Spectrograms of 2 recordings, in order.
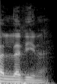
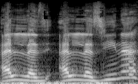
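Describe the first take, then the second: First: The middle consonant sounds like a voiced th. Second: The middle consonant sounds like a z. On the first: The speaker calls it right. "instead of" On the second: The speaker calls it wrong. "They make الذال as letter زي"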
